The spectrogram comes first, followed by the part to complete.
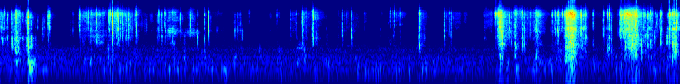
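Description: Foil wrapper of a Panini Classics football card pack crinkling as it is handled and torn open, in irregular crackles that grow denser and louder in the last few seconds.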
